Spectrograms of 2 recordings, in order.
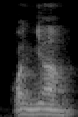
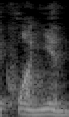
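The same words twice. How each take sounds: First: "Kuan Yam" in Mandarin sounds, not the English "Kuan Yin"; Chinese pronunciation. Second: Said in the usual way. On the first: Shown as a demonstration. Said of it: "forgive my Chinese accent". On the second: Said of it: "We don't say Kuan Yin".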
